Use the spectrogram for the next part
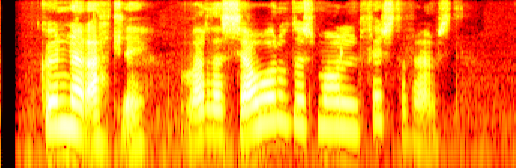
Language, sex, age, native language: Icelandic, female, 30-39, Icelandic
